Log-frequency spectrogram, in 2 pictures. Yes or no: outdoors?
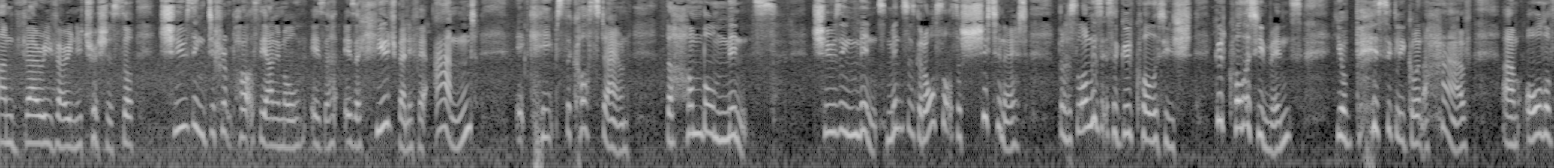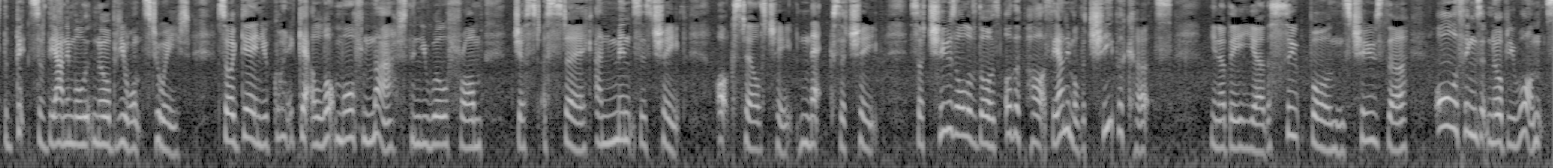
yes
